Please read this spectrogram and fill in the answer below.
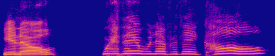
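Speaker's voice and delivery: high mocking voice of self-serving family; mocking fake-caring relatives. Speaker mocking relatives who show up for themselves, high sneering voice. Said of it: "It's for them to say".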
